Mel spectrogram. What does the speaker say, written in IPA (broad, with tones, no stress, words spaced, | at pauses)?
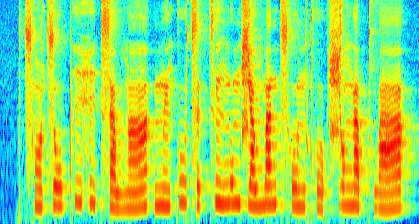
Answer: t͡sʰɔ̃˨˩t͡so˧ pʰi˥˧hi˦ʔsa˨˩w ŋã˨˦ | mẽ˨˩ ku˥˧t͡sə˨t̚t͡sĩ˥˧ ŋo˦mɕa˧wma˦n t͡sʰo˧nkʰo˨ʔ ɕɔ˦ŋa˦p̚ t̪ʰwa˨˦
